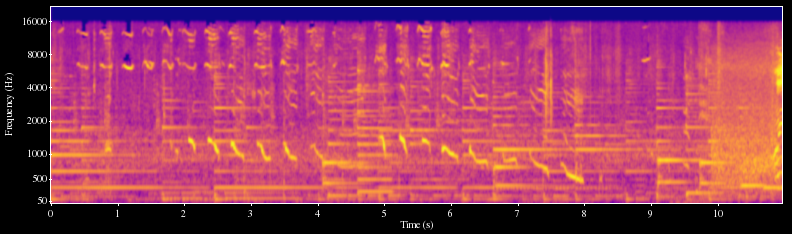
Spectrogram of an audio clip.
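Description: Background music with held notes, over young goldendoodle puppies whimpering and yipping, with a run of short falling cries in the middle.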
